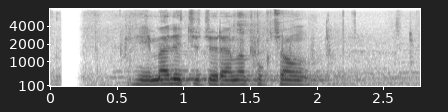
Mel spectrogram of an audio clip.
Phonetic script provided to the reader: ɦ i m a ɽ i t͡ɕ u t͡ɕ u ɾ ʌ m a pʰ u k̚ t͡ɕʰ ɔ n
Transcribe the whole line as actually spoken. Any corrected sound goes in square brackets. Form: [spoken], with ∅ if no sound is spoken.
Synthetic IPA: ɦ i m a [l] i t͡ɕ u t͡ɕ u ɾ [a] m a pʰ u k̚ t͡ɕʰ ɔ [ŋ]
